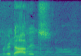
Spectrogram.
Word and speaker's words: Gradovich: I can't even pronounce his last name. I'm not even. Gradovich.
